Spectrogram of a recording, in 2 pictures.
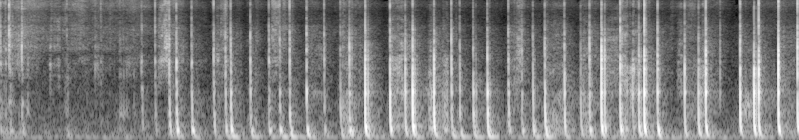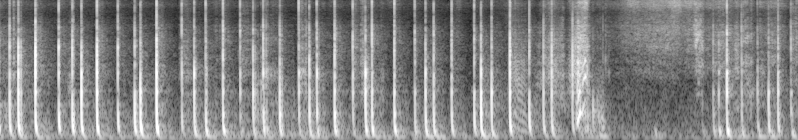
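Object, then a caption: Plastic squeeze tube of lotion. A pink floral "Sweet Pea" plastic squeeze tube of body lotion, hollow-sounding and apparently filled, is tapped and scratched with long blue-painted nails. Rapid, dense clicks and crisp scratches with a bright, dry texture run almost continuously, with short quieter pauses near the start and around seven seconds.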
